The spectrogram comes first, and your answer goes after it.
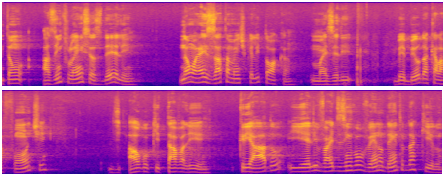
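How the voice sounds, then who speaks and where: A man speaks at a medium pitch and a fairly slow pace with lively intonation. Long, frequent pauses break up his speech over noticeable background noise. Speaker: church music workshop leader, drummer. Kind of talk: workshop talk. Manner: halting, repeats words.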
